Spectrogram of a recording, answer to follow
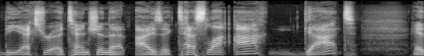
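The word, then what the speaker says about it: TeSlaa: Uh I liked the extra attention that Isaac Tesla got. Hey, that extra A is there. You might as well pronounce it.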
